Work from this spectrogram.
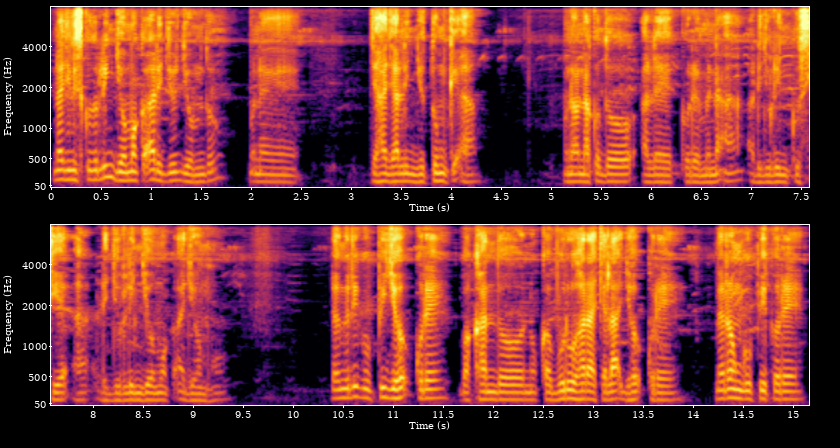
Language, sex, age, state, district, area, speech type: Santali, male, 45-60, Jharkhand, Bokaro, rural, spontaneous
